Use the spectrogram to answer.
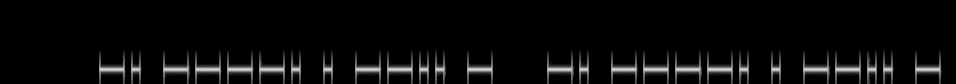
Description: Morse code, heard as a keyed tone, about 15 wpm, 700 Hz. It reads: N9EZT N9EZT
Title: USA Call Signs Repeated 3x 15wpm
